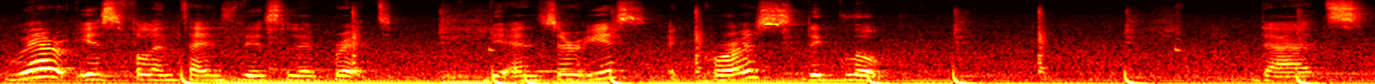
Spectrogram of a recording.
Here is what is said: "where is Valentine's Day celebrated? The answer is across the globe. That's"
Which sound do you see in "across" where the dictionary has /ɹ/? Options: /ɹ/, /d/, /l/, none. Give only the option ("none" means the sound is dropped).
/ɹ/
